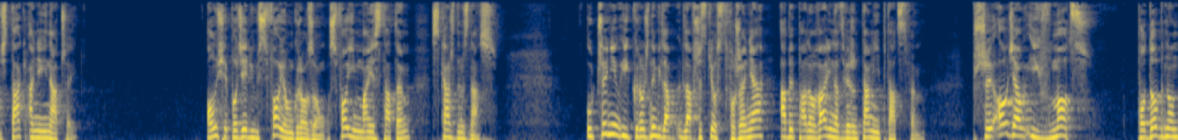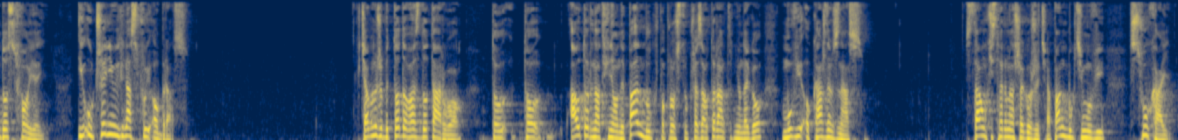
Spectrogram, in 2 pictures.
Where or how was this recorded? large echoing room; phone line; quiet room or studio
large echoing room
